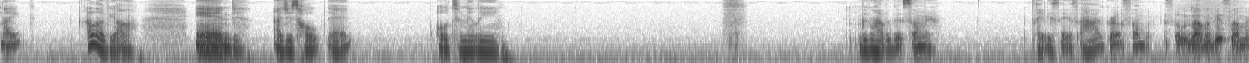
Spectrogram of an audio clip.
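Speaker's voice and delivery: voice catching, choked up with emotion. Speaking to the audience, getting choked up. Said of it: "I'm getting choked up".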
